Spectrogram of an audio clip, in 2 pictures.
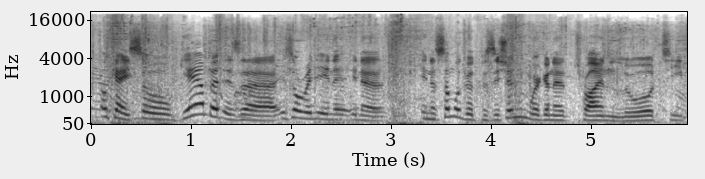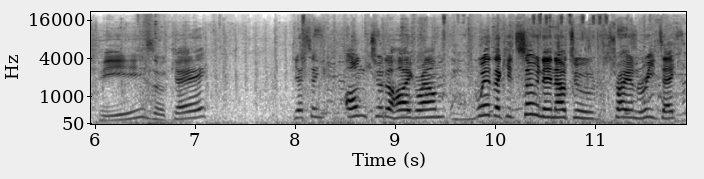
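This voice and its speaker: A man's raised, projected voice at an extremely high pitch, with very wide pitch swings, big swings in loudness, a moderate pace and noticeable background noise. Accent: French. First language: French. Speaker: esports caster. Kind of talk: live commentary. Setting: livestream. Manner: halting; animated.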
